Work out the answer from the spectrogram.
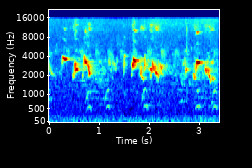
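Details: Red-whiskered bulbul during trapping with a decoy, October 2016: three short, lively phrases of clear, warbling whistles with sliding notes, each about half a second long and spaced roughly a second apart, against quiet background hiss.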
